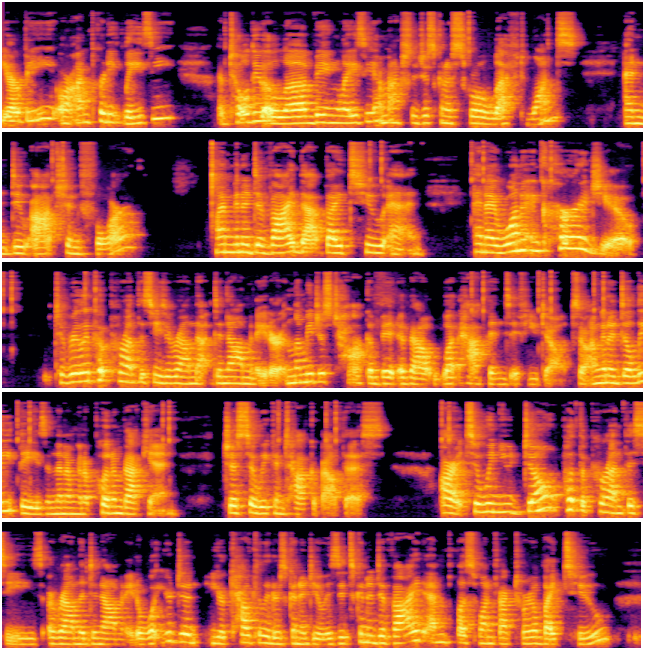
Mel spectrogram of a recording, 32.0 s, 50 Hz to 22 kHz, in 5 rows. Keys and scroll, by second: 4.7 Left, 7.0 4, 10.4 /, 11.4 (, 12.1 2, 12.9 x, 13.9 ), 17.8 Left, 18.6 Left, 20.0 Left, 20.9 Delete, 22.3 Right, 23.1 Right, 23.7 Delete.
